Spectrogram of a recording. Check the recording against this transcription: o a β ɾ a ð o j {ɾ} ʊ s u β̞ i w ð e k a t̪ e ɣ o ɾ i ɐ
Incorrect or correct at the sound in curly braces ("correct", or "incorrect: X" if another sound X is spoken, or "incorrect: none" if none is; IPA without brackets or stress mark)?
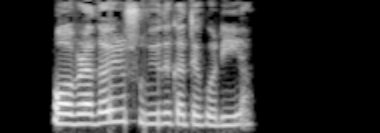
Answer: correct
